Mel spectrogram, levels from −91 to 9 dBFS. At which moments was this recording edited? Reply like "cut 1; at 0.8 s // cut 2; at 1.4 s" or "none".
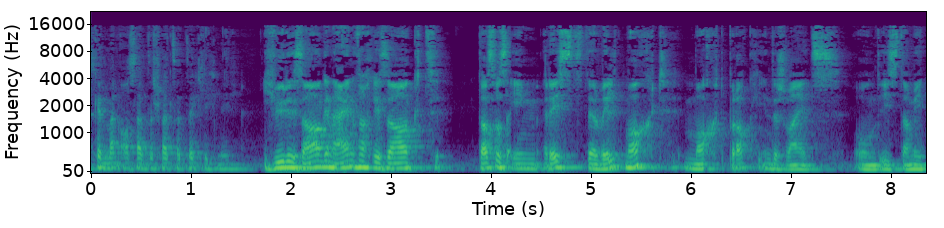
cut 1; at 1.6 s // cut 2; at 3.6 s // cut 3; at 4.2 s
